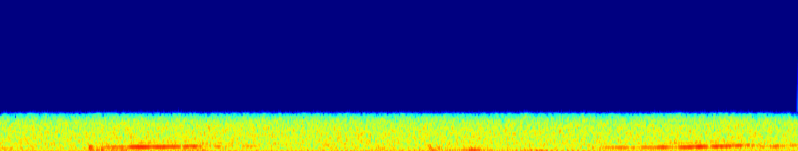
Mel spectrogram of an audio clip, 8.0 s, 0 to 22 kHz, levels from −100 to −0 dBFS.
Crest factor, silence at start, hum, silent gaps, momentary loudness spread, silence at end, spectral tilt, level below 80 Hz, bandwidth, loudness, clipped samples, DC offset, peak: 14 dB; 0 s; none; none; 10 LU; 0 s; -19.5 dB/octave; -34 dBFS; 1 kHz; -26 LUFS; under 0.1%; 2%; -10 dBFS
